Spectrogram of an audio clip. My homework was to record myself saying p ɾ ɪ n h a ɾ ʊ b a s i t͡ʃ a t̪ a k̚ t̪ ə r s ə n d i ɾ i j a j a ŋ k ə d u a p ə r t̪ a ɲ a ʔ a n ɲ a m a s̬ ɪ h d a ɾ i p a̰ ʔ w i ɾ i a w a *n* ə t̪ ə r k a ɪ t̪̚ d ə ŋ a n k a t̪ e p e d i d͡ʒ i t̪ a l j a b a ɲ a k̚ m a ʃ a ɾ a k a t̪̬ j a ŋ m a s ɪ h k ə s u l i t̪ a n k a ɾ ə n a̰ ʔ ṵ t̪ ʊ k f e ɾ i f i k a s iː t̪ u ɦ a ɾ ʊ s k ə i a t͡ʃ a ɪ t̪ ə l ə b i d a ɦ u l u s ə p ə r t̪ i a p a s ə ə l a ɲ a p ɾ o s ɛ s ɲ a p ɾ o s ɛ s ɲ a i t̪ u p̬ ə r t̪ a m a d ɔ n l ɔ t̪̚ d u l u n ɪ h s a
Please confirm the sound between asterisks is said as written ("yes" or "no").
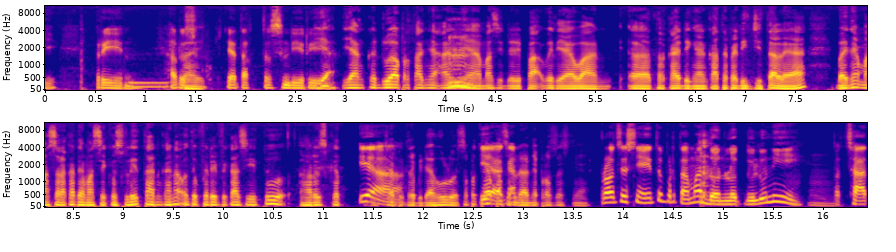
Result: yes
